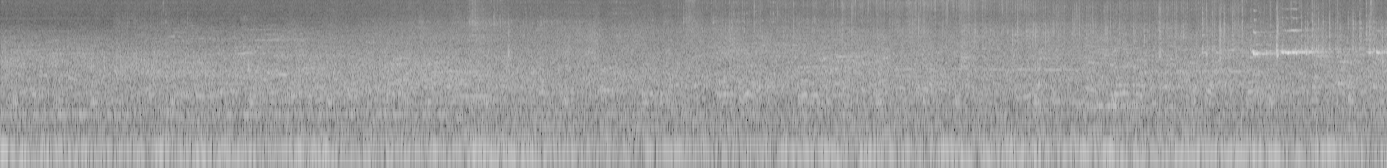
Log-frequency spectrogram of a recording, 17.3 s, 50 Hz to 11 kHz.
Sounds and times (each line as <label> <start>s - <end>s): bicycles rattling 5.8s - 17.3s
cars on gravel 8.5s - 17.3s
